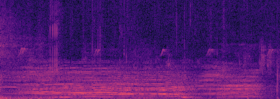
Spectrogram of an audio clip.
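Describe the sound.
Cattle mooing in a stable, with deep, drawn-out lowing that carries on without a break for the whole stretch and has rich harmonic overtones, wavering slightly in pitch.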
